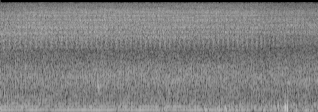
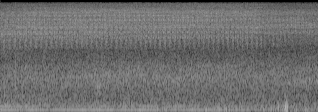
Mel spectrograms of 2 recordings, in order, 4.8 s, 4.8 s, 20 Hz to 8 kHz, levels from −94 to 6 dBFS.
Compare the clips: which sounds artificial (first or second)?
first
